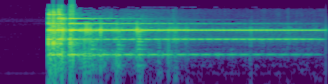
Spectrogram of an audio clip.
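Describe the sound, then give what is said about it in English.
A meditation bell is struck once, clear, with a bright metallic attack that settles into a long, steady ringing tone with a gentle wavering shimmer as it sustains. “Possibly not, because in a way it depends on how I strike it. So the bell itself, you could think, oh, nice bell, I'm going to have a nice sound.”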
